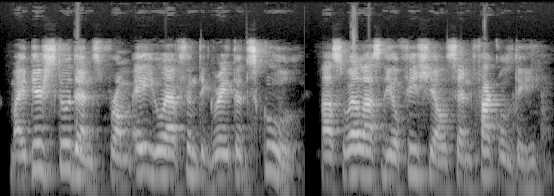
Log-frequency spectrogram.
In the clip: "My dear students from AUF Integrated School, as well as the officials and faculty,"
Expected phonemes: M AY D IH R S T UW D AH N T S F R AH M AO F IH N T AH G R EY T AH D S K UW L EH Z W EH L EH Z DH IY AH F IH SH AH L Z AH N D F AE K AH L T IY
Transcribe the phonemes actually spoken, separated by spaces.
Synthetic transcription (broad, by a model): M AY D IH R S T UW D AH N T S F R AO M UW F IH N T AH G R EY T AH D S K UW L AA S W EH L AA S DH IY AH F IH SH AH L S AH N D F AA K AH L T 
